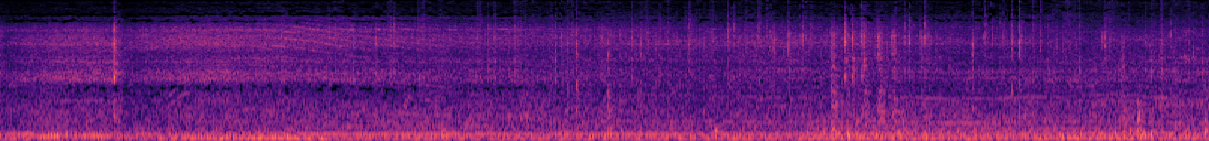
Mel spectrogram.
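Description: A vehicle engine running steadily with a low even hum, a faint steady tone riding above it in the second half.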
